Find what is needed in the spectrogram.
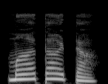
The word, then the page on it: ಮುದುಡು: Kannada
